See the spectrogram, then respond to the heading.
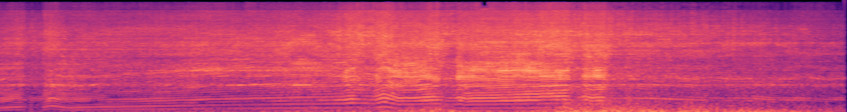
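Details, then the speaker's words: Aging motorcycle revved: harsh, loud rasp as revs climb and fall, mechanical clatter over exhaust note; excessively noisy and down on power, owner suspects the cylinder block is worn or pistons need replacing. "Dia punya blok rasanya macam tak sesuai dah pakai blok ni. Ataupun kena tukar piston ke apa kan. Sebab bunyi dia dah terlalu bising. Power pun dah kurang."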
